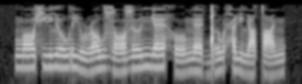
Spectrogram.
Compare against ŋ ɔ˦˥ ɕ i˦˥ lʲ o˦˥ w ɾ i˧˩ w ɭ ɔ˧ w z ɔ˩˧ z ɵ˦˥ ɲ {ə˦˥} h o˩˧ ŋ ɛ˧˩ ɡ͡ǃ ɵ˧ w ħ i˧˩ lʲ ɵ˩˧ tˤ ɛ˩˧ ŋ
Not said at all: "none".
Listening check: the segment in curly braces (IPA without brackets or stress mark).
ɛ˦˥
